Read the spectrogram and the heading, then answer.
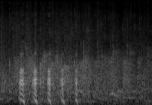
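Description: A crowd applauds, opening with about five loud, evenly spaced bursts in the first second and a half, then settling into a softer, steady wash of clapping.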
